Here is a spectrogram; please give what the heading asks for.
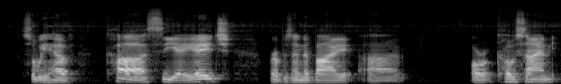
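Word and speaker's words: CAH: Now, if we do that for all of these, then the next word you can use would be ka. Again, it's not a real word, but it's spelled as C-A-H.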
